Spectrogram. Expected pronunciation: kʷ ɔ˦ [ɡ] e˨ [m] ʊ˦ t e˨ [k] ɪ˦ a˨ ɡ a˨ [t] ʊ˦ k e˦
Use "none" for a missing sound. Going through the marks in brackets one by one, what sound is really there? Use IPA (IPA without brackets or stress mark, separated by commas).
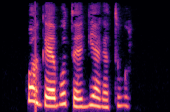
ɡ, b, ɡ, t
